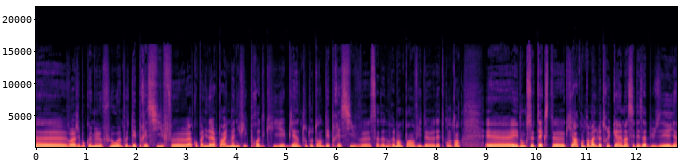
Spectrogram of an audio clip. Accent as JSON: {"language": "French", "town": "Montpellier", "region": "Occitanie", "country": "France", "said": "Je viens, donc ça vient de Montpellier, j'ai pas précisé"}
